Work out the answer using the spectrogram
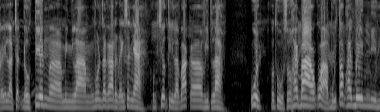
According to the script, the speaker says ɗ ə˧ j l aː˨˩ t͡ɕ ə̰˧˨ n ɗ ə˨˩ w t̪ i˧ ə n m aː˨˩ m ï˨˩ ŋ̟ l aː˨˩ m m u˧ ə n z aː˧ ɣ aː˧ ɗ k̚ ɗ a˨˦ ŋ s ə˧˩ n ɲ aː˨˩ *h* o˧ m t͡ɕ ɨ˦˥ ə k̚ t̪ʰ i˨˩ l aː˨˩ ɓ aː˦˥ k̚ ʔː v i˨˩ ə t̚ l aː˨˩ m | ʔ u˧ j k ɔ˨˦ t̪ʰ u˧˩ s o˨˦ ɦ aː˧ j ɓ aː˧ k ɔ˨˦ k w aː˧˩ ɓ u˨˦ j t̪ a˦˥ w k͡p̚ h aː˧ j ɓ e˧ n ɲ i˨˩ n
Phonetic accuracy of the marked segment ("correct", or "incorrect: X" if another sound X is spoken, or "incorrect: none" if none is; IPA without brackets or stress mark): correct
